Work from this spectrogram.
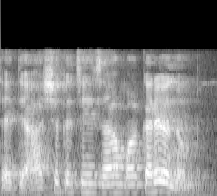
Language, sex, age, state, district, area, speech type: Sindhi, male, 60+, Maharashtra, Thane, urban, spontaneous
